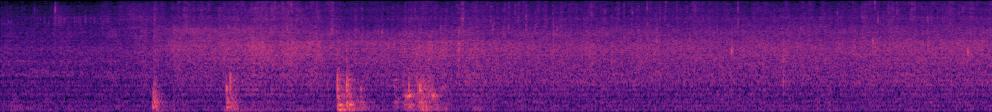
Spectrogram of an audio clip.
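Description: Small kefta meatballs fry in hot oil in a pan with a steady, soft sizzle and a few louder crackles and pops early on, close by and without any talking.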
